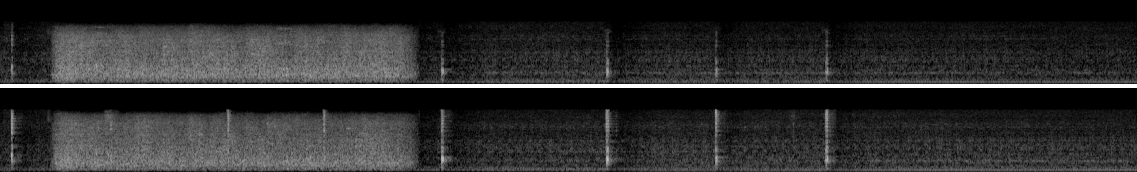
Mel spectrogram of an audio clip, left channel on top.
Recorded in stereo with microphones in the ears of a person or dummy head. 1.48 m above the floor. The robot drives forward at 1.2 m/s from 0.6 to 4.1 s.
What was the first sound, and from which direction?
An alarm, 55° right (ahead or behind).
